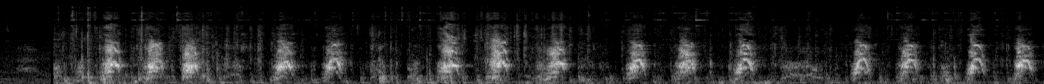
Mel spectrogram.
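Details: Siberian Husky puppy named Kenai, playing indoors with a shih tzu that chases him while he is coaxed to jump onto a bed; a steady run of about eighteen short, yappy barks fills ten seconds at an even, lively pace.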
